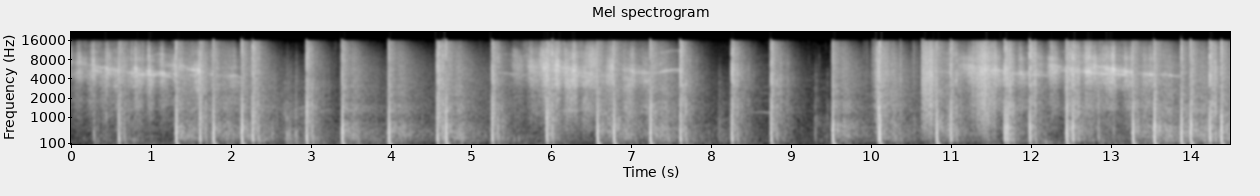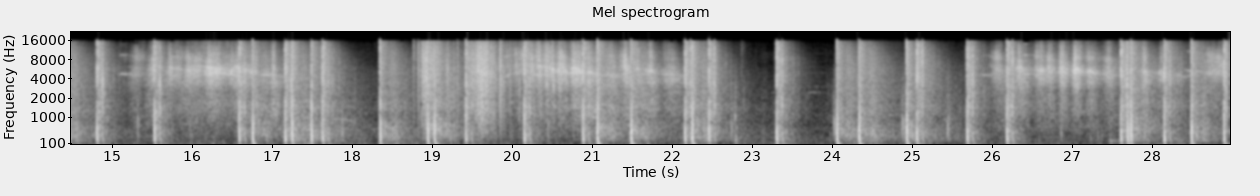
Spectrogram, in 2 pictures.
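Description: Aerial fireworks going off over and over: many sharp bangs in quick succession as shells launch and burst, with crackling and hissing between the bangs.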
